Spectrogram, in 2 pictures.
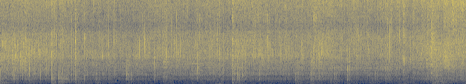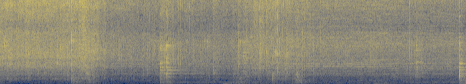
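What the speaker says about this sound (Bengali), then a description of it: "কড়াই তেল দিয়ে দিয়েছি। হঠাৎ করে মাছগুলো সব ভেজে নেব।" Turmeric-coated rohu fish pieces fry in hot oil in a wok, giving a continuous dense sizzle and crackle with a few louder spits and bursts, close and with no talk.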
